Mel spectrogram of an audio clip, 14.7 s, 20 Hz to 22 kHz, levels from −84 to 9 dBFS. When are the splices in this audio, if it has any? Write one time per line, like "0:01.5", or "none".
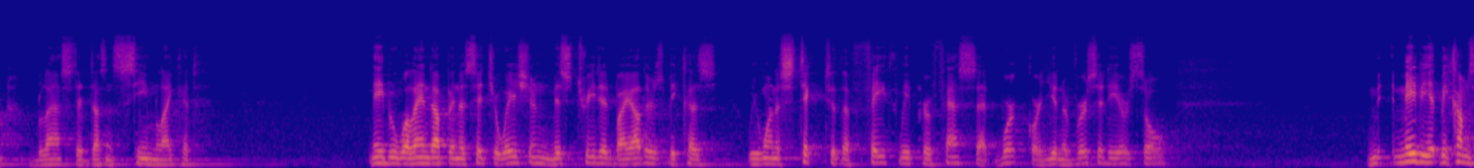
none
